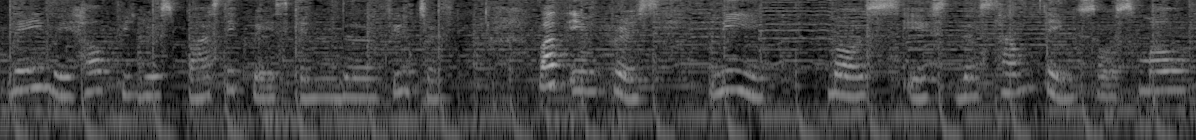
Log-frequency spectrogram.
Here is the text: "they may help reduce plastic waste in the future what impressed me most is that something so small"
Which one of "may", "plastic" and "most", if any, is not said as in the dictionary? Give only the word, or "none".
plastic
